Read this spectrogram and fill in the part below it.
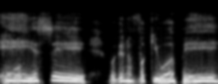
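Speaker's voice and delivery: slow, drawled, generic urban tough-guy street voice. Describing how the cartoon turtle talked, in a generically urban Michelangelo impression. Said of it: "He was very generically urban".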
